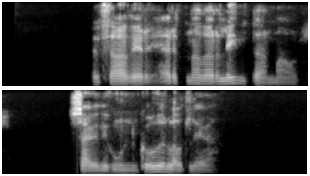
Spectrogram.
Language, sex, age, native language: Icelandic, male, 20-29, Icelandic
